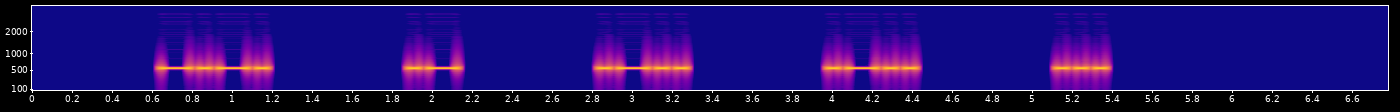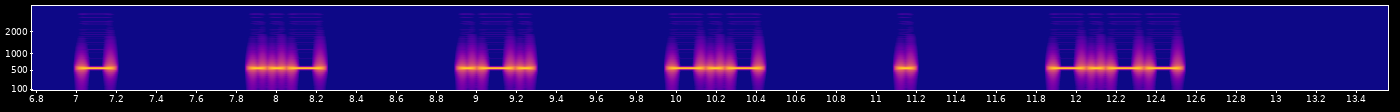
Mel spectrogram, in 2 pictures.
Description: Morse code, heard as a keyed tone, about 25 wpm, spaced as for 10 wpm, 550 Hz. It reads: CALLS TURKEY
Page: news-headlines-in-morse-code-at-10-wpm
